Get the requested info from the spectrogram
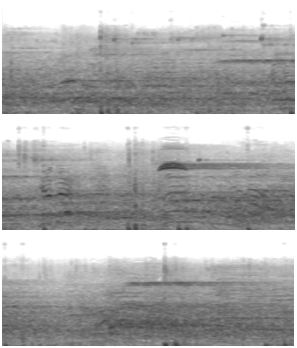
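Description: Volleyball rally in a large, echoing hall: the ball thuds off players' arms and hands, players call out, and sneakers squeak on the court. The loudest squeak comes about six seconds in.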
